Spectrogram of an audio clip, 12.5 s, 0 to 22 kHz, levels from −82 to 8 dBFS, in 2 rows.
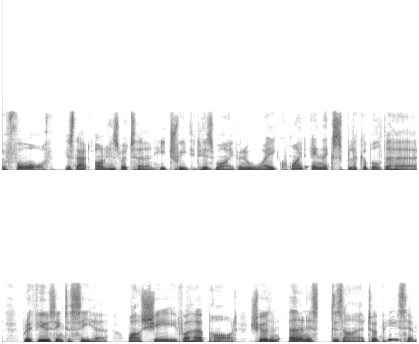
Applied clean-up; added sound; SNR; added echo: none; none; none; none.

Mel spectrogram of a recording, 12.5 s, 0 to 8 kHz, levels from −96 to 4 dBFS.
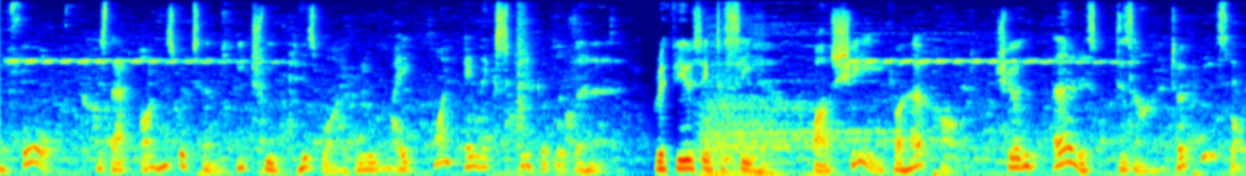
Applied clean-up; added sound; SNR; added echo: classical method log-MMSE.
